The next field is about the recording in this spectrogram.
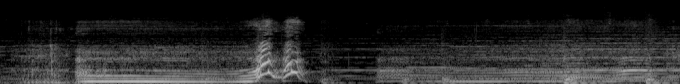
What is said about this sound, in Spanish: En el momento en que iba a entrar en ella, un perro apareció en la entrada gruñendo.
